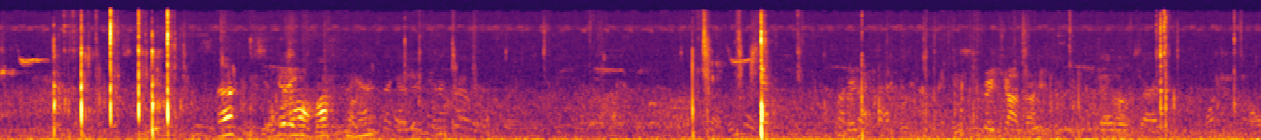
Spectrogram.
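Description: Tennis balls pop off a racket.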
